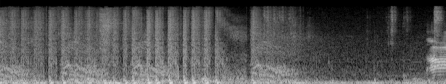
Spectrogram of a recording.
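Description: Rapid automatic gunfire rattles in dense bursts during a Roblox monster-hunting game, with mechanical clanks, a pause of quieter rumbling and a short sharp burst at the end.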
